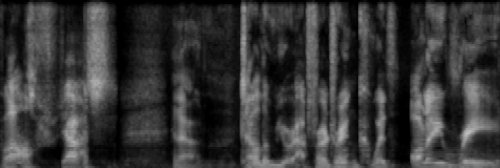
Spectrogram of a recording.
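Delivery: creaky, rough character voice. Showing a voice from a comedy sketch: Oliver Reed voice. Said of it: "I've done the Oliver Reed voice of".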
